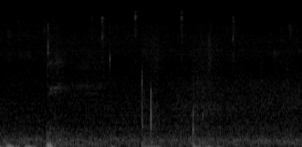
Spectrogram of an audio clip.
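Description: A small plastic box lid clicks open.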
